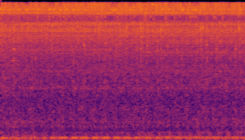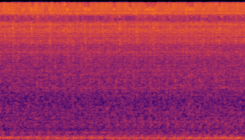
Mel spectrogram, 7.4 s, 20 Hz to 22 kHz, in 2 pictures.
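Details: 1972 GMC C10 V8 pickup, sat unused for years, running with fuel pump fed from a can of gas: deep, steady idle rumble with an even beat, no knocks or misses; ran pretty good though very smoky.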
